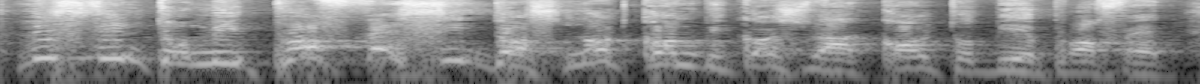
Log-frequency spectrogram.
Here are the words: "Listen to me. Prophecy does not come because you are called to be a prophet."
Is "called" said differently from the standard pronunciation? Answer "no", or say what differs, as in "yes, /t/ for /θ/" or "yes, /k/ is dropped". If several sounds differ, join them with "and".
no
